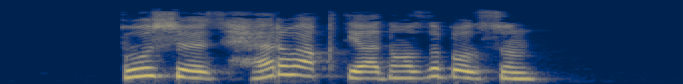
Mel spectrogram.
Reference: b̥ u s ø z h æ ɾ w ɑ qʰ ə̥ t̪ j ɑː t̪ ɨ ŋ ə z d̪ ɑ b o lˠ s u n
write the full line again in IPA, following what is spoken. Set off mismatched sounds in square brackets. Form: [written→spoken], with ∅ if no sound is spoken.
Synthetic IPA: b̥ u s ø z h æ ɾ w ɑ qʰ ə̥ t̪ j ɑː [t̪→d̪] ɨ ŋ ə z d̪ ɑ b o lˠ s u n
